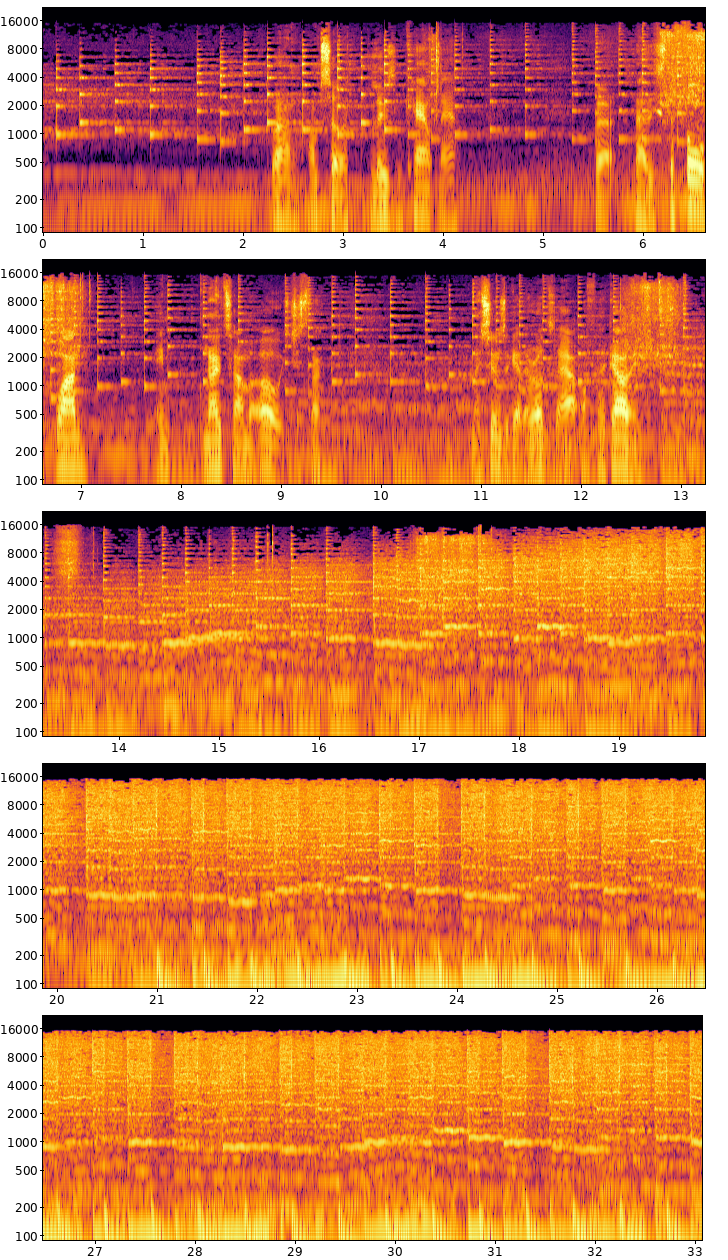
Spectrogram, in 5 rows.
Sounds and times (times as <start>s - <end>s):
Music: 0.0s - 33.0s
Speech: 2.2s - 4.2s, 5.5s - 7.1s, 7.7s - 9.4s, 10.9s - 12.7s.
